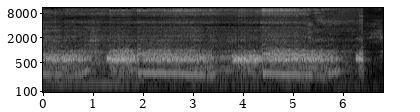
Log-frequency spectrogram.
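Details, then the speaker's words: Nursing lung auscultation demonstration of wheezing: steady musical whistling through each breath cycle, heard mostly on exhalation, from tight narrowed airways as in asthma, bronchitis or emphysema; may clear after bronchodilator or corticosteroid. "you can hear it mostly through the exhale"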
